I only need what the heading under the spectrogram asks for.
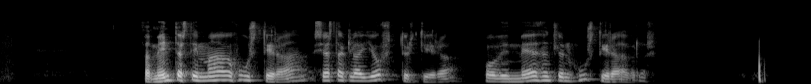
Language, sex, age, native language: Icelandic, male, 40-49, Icelandic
